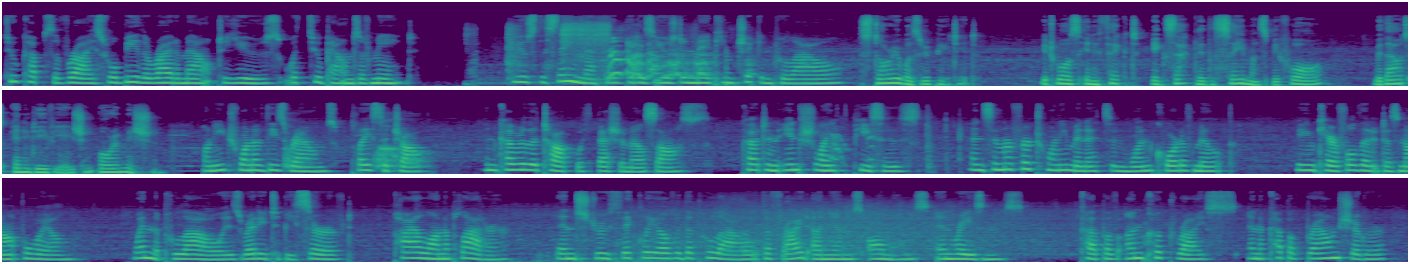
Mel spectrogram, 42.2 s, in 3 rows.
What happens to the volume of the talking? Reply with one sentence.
The volume of the talking stays about the same.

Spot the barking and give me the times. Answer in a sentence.
The barking can be heard from 4.6 to 7.5 s, from 16.9 to 18.4 s, from 22.3 to 23.7 s and from 34.2 to 35.6 s.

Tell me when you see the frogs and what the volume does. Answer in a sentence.
The frogs can't be heard in this clip.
